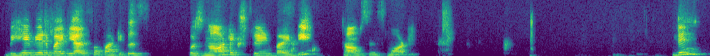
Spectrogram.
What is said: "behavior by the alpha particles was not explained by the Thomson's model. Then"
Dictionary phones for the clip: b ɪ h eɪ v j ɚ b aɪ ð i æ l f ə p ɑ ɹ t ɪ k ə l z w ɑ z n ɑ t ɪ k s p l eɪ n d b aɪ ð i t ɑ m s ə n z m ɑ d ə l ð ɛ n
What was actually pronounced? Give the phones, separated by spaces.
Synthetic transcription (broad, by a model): b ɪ h eɪ v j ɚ b aɪ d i æ l f ə p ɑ ɹ t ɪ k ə l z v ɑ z n ɑ t ɪ k s p l eɪ n d b aɪ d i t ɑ m s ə n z m ɑ d ə l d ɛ n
